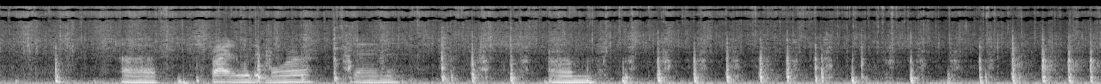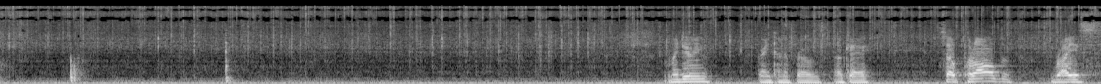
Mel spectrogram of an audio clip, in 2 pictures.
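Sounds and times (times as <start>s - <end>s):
spoon scraping against pan: 0.0s - 10.1s
rice sizzling in a pan: 0.0s - 22.0s.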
